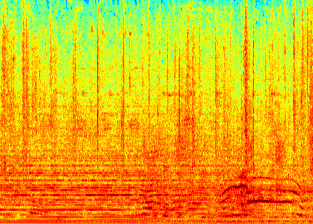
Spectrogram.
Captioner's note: distant chatter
